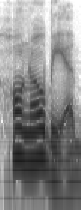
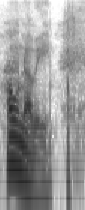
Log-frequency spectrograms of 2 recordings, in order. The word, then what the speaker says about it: Honobia: call it see hubbi it looks like hon honobia but it's actually pronounced uh honi um I did have a chance to speak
